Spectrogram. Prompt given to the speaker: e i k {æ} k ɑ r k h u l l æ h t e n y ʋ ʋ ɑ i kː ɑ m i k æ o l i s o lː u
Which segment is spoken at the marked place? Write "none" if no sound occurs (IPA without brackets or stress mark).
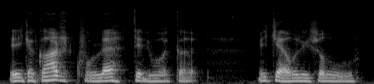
æ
